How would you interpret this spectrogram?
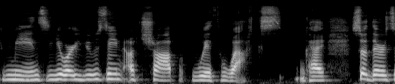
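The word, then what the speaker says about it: tjap: a fatigue okay so i know you said the word chop but that's spelled weird so somebody was going to look see that in a written material somewhere it would be spelled t-j-a-p or cap c-a-p okay yeah so i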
